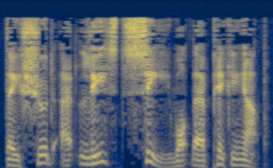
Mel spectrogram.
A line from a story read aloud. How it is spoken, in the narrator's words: he said firmly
